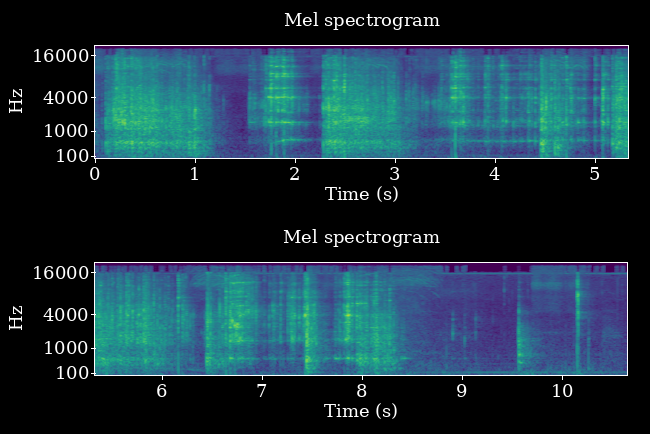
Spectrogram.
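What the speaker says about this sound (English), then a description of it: "Now we're going to take a Collins glass and fill it with ice." Ice cubes tumble into a tall Collins glass with a run of bright clinks and rattles, several quick bursts over about ten seconds before things settle.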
